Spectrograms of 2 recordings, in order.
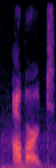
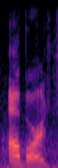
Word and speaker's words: Abarth: start off saying is I Bart's just a way to probably say this car a lot would say Abarth or something like that but the H is silent so it's actually Prince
